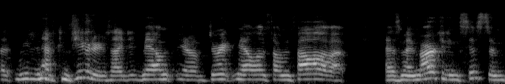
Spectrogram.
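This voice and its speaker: A woman with an American accent speaks at a fairly high pitch. Her pace is fairly quick. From US Northeast, Vermont. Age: 60s. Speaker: psychologist, business founder. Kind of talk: testimony. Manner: halting, many false starts.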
